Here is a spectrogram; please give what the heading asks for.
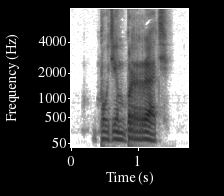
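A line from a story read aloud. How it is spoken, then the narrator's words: Irritated hiss. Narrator (Russian): прошипел Кузнецов, недовольный излишней болтливостью подчиненного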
